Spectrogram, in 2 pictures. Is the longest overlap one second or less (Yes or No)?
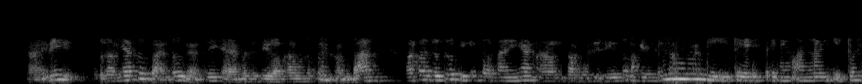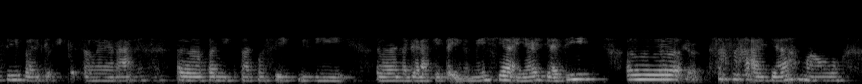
Yes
